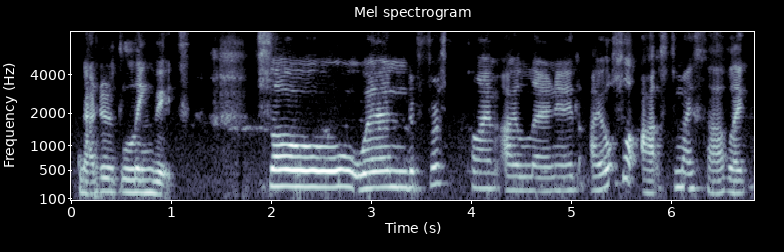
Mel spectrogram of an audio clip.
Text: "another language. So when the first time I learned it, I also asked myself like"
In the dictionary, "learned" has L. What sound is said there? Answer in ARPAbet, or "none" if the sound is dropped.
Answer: L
